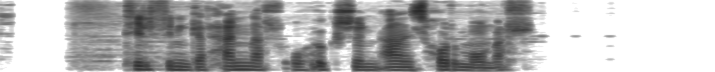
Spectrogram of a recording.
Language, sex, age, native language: Icelandic, male, 20-29, Icelandic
